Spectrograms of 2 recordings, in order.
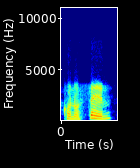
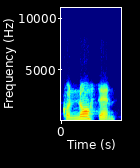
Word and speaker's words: conocen: Make sure that you're putting that emphasis on the second to last syllable. So not conocen, but conocen. Okay. So that second to last vowel is where your default stress should go when you're pronouncing in Spanish.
